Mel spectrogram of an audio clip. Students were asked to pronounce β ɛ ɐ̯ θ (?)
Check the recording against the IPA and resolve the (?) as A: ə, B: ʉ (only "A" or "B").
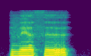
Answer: A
